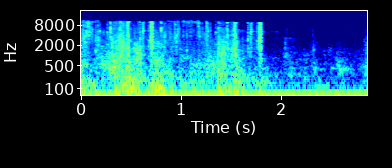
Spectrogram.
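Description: Building pieces clatter and thud in quick bursts in a video game.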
